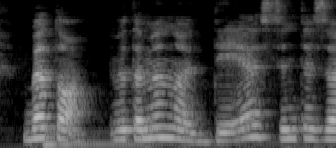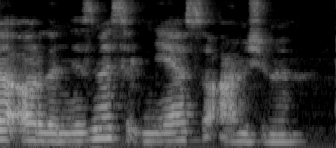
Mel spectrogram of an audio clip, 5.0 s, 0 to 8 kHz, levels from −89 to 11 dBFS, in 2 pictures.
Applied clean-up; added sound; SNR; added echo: none; Bowed string instrument; 19 dB; reverberation time 0.2 s.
